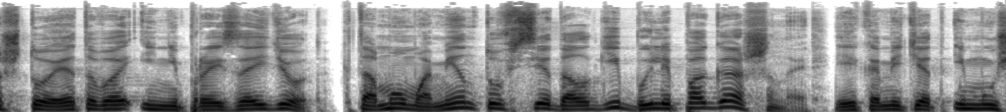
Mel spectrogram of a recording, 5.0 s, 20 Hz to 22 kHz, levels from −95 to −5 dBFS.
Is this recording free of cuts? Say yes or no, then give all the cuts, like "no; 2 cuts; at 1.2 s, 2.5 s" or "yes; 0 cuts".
yes; 0 cuts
